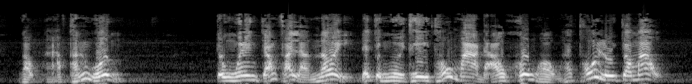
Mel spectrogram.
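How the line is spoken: Thundering roar. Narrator (Vietnamese): gầm vang lên bầu trời

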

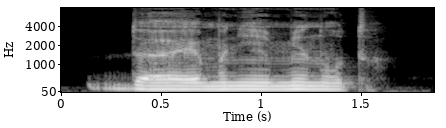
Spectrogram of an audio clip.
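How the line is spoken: Indistinct, echoing voice. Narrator (Russian): просит Джереми неясным голосом, отдающимся эхом от кафеля

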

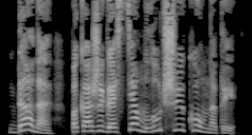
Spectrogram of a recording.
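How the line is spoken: Shouting server. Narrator (Russian): крикнул подавальщик

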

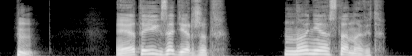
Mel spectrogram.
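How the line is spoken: Sighing. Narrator (Russian): вздохнула Милена

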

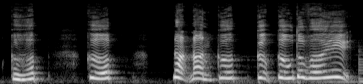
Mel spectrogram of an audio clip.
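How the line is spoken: Woman crying for help. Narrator (Vietnamese): Bỗng nhiên có tiếng người phụ nữ kêu lên

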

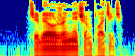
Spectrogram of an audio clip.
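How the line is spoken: Dull, bitterly disappointed answer. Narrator (Russian): глухо ответил Адрус, которого снова залила волна черного разочарования

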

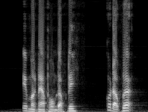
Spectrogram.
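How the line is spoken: Shouting. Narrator (Vietnamese): Ân la lên

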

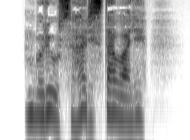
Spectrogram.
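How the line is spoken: Breathless, elderly duchess. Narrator (Russian): выдохнула вдовствующая герцогиня

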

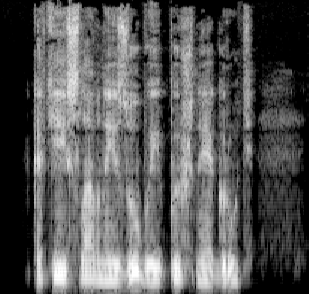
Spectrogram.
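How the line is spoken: Quiet question. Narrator (Russian): тихо спросил Райский бабушку

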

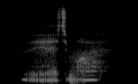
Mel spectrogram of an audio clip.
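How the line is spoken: Hoarse, penetrating voice. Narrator (Russian): Хриплый голос пробирается до самого сердца

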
